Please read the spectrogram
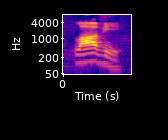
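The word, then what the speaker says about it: larvae: 라바고요 그다음에 여기가 오잖아요 그럼 여기 발음을 1호 발음해서 아까이이 사업처럼 여기 1호 바르면서 라디라고 반응합니다 라비 라비 예 그게 애벌레들 복수가 되겠습니다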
